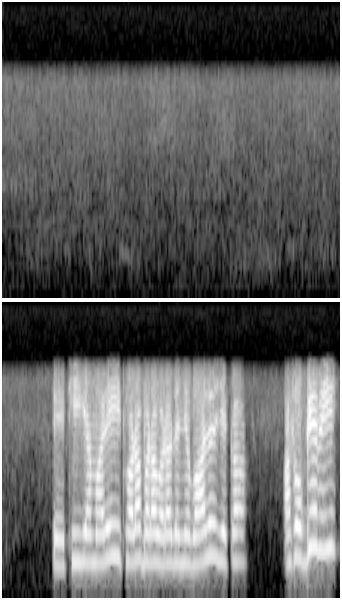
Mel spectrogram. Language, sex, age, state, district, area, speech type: Dogri, male, 18-30, Jammu and Kashmir, Reasi, rural, conversation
